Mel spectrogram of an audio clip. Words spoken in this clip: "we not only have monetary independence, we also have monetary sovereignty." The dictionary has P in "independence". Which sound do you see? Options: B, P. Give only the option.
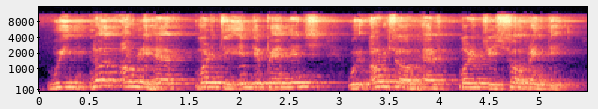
P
